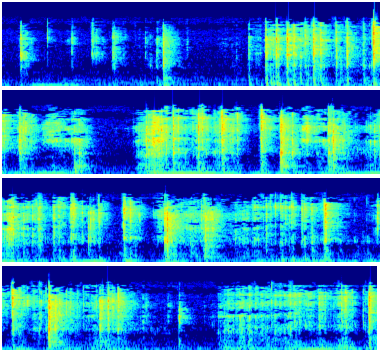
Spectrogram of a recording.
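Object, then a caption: Bar of soap scraped with a blade. A utility-knife blade scrapes across the face of a solid dark olive bar of soap. Bursts of dry, crackly scraping come in short strokes and longer stretches, bright and crisp with little low end, separated by brief pauses.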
